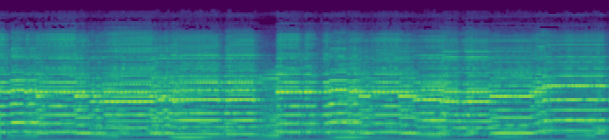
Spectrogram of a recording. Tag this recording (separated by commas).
playing accordion, Accordion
